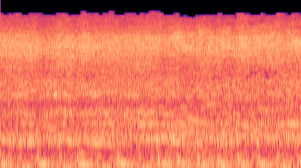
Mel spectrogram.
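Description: Dirty dubstep played loud over a club sound system from a live DJ set: a dense electronic track with a steady, evenly repeating bass beat.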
